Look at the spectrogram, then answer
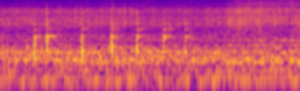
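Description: Shallots sautéing in butter in a pot for a mushroom soup, stirred with a few soft spaced scraping strokes over a faint, steady low sizzle.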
